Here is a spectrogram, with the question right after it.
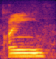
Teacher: आइन इब्तिदाई हलक से अदा होता है आइन, जहाँ से हा अदा होता है वहीं से आइन अदा होता है।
